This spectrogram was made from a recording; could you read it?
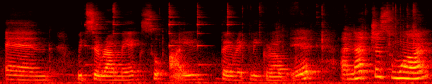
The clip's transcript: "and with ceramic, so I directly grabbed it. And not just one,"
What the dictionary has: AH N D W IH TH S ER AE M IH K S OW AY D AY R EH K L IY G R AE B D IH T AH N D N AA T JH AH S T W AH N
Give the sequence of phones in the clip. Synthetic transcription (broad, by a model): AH N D W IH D S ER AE M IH K S OW AY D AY R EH K L IY G R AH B IH T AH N N AA T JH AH S T W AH N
